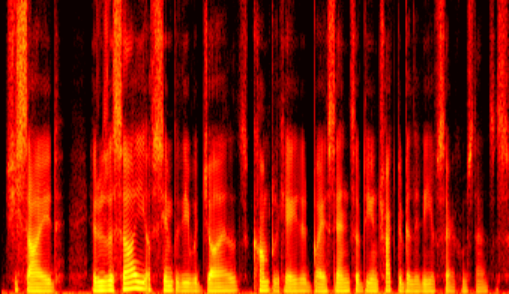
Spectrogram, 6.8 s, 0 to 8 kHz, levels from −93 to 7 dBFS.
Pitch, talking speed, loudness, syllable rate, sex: 105 Hz, 170 wpm, -22 LUFS, 5.6 syllables/s, male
